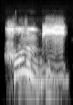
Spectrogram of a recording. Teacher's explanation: merubah nun sukun menjadi mim sukun disertai dengan gunnah. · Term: iklab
